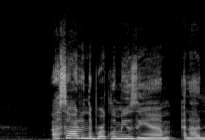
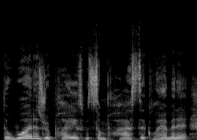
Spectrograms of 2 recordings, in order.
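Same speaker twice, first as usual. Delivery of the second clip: ordinary delivery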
